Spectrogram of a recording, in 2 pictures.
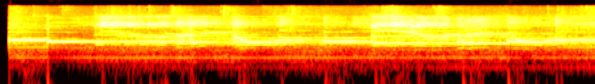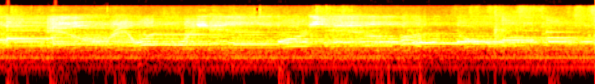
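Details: Synthetic-sounding singing over steady music in a small room, with no animal sound heard.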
